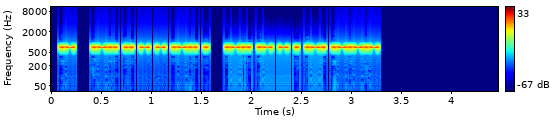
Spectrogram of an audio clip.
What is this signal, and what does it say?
Morse code, heard as a keyed tone, about 42 wpm, 700 Hz. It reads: A LITTLE LATER.
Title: Sentences from Top 1000 Words - Review Part 3 - 45wpm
